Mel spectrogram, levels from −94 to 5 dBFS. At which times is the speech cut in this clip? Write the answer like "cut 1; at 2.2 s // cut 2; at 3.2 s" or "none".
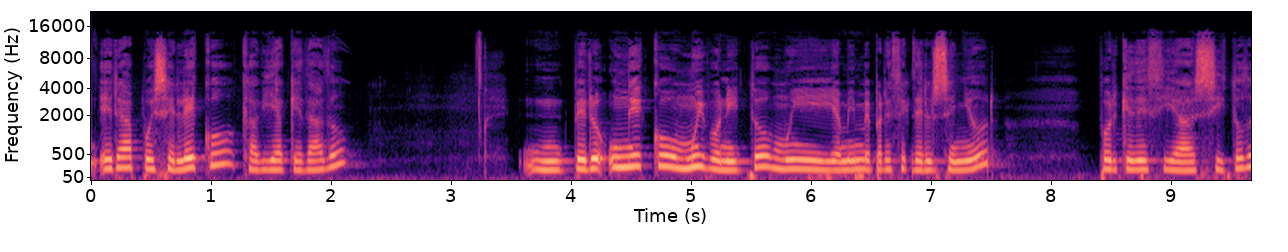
cut 1; at 6.8 s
